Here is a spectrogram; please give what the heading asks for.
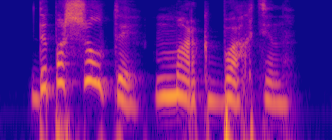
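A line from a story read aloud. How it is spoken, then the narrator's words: Hissed. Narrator (Russian): Зашипела я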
